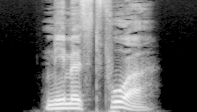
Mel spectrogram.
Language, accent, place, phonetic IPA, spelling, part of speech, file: German, Germany, Berlin, [ˌnɛːməst ˈfoːɐ̯], nähmest vor, verb, De-nähmest vor.ogg
- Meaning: second-person singular subjunctive II of vornehmen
